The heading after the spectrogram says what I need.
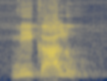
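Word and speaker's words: ميكال: मीकालू, जिसे हम मिकाइल कहते हैं, तो कुरान मजीद में इसे मिकालू प्रोनाउंसिएशन के साथ जो है लिखा गया है और अदा किया गया है।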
